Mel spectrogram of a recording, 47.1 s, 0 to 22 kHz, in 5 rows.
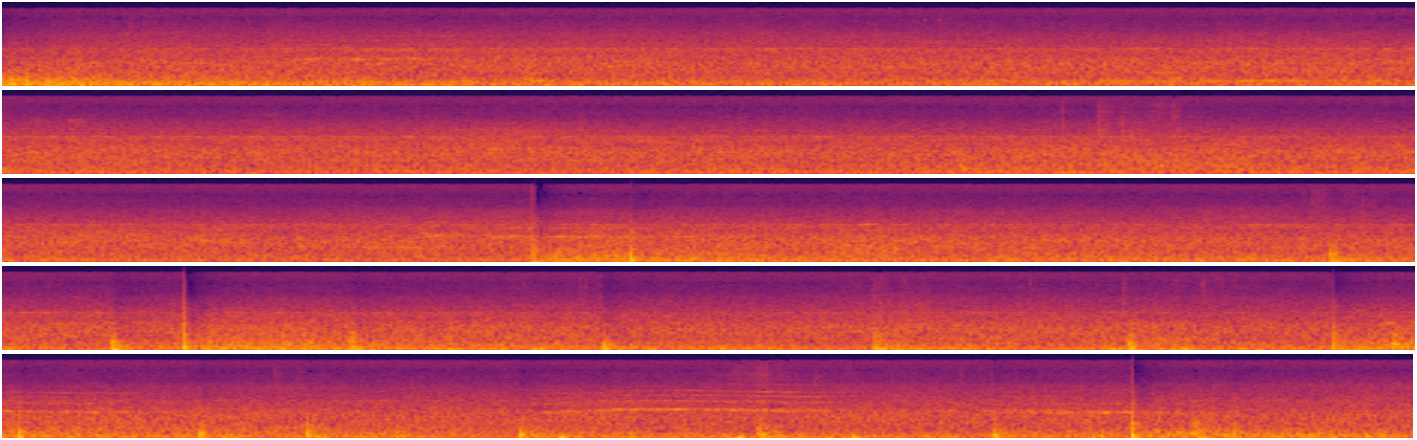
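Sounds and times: firework burst rumble: 0.0 - 7.7, 22.2 - 47.0
low neighbourhood hum: 0.0 - 47.0.

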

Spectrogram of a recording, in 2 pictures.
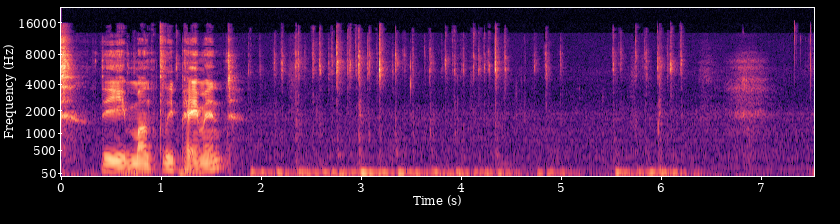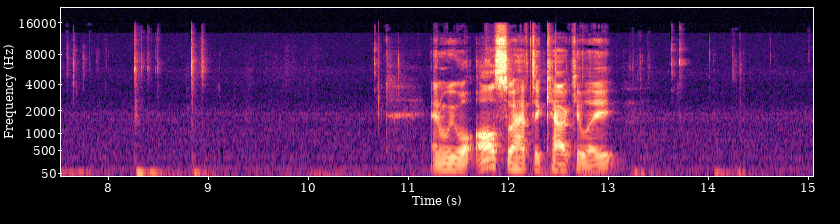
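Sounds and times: computer keyboard typing: 1.0 - 6.3, 7.4 - 9.1, 13.2 - 14.4.

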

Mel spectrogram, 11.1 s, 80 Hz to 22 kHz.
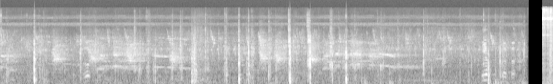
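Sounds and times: rooster crowing: 0.0 - 0.4, 2.0 - 3.9, 6.4 - 8.4
basketball bouncing on concrete: 0.0 - 1.0, 2.7 - 8.7.

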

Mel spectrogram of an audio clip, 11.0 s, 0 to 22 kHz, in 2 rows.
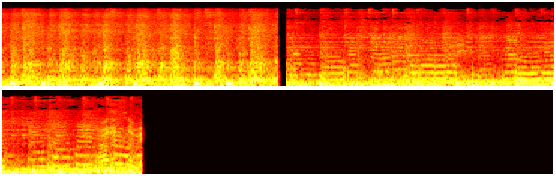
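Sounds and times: drum-heavy music: 0.0 - 7.0.

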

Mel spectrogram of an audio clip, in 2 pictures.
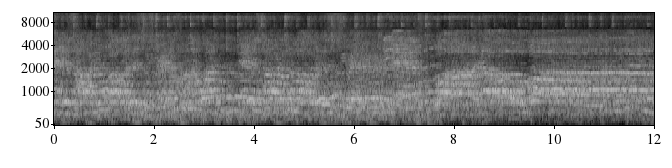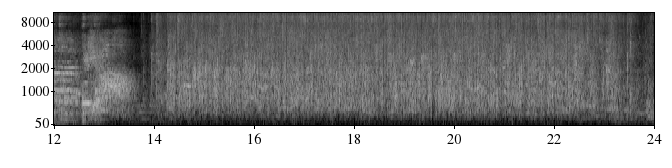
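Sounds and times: audience applause: 13.8 - 24.0.

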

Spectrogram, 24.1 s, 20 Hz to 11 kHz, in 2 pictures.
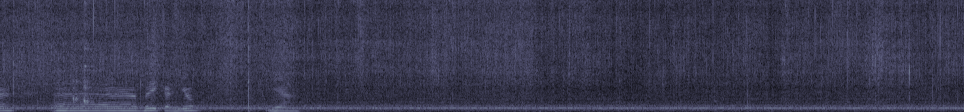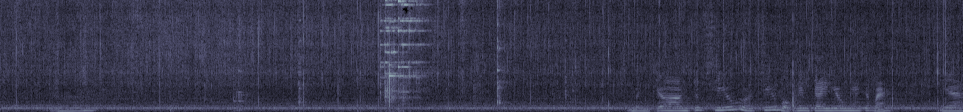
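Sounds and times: food sizzling in a frying pan: 0.0 - 24.0
chopsticks tapping on pan: 0.9 - 1.2.

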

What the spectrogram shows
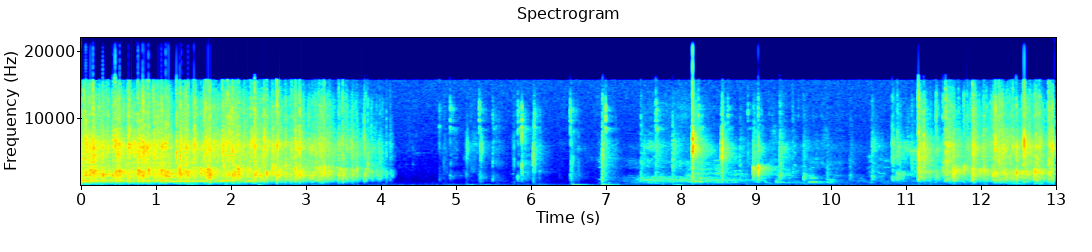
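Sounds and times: spectators applauding and cheering: 0.0 - 4.2, 7.2 - 13.0
crowd shouting: 7.2 - 8.6.

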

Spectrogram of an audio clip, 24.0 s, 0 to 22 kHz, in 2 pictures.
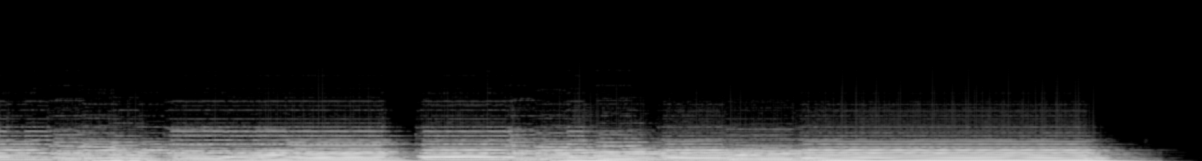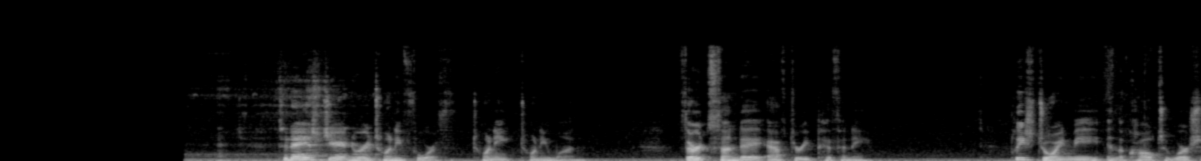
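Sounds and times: organ playing slow chords: 0.0 - 11.6.

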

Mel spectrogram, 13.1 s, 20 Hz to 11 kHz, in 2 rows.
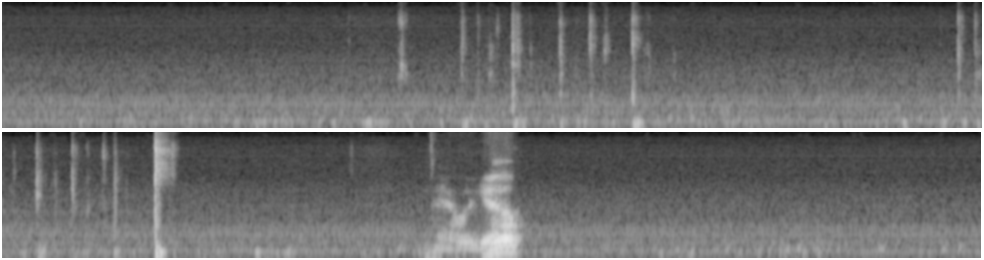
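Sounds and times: faint steady hum: 0.0 - 13.0
keyboard typing: 2.3 - 4.5, 6.2 - 7.7.

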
